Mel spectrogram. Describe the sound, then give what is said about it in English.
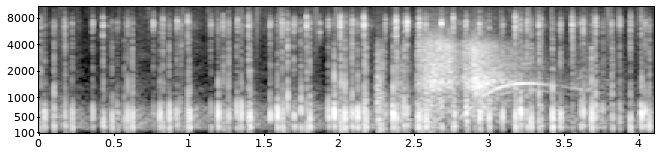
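Gunfire from a gun battle crackles in dense, overlapping bursts, with many sharp loud shots rattling in quick irregular succession and no pause throughout. “There are some shots, the kind I was talking about. Now get your knee unhooked from that saddle horn and let's start making tracks. Sounds like a regular gun battle.”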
